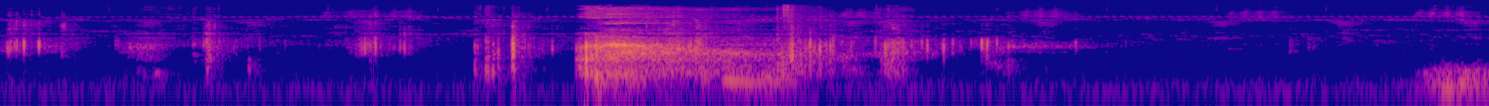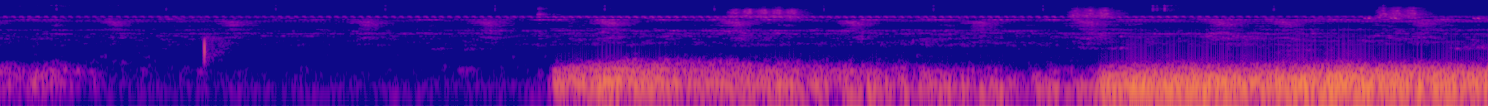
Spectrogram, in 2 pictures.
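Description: Night insects chirping steadily, with pulses about twice a second, while a phone is handled with clicks and a burst of rustling about three seconds in. A low rumble sets in over the last few seconds.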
